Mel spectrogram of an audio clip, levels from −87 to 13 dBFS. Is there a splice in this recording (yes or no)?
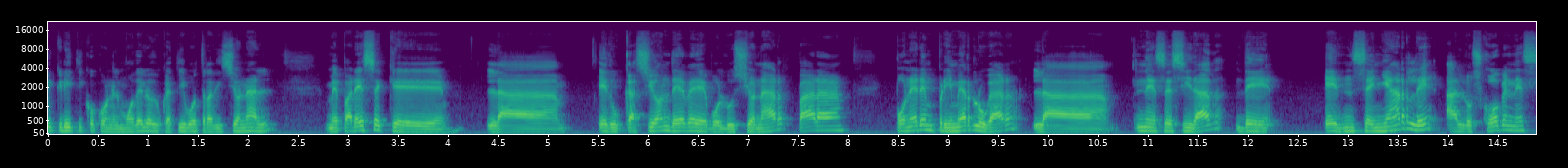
no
